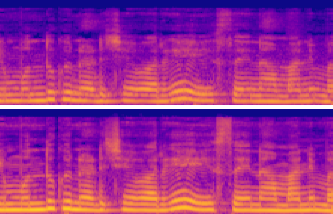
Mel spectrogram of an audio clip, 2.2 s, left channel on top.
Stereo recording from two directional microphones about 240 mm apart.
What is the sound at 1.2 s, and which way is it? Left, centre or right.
Speech, right.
